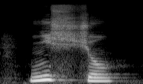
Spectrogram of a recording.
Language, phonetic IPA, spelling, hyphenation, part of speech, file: Ukrainian, [nʲiʃˈt͡ʃɔ], ніщо, ні‧що, pronoun, Uk-ніщо.ogg
- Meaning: nothing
